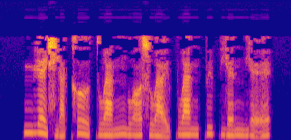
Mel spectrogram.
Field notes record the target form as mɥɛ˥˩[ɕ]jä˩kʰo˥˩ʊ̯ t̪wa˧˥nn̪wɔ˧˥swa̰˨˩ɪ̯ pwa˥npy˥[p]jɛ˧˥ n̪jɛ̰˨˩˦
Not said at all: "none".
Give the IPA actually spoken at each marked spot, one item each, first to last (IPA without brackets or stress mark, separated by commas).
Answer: ɕ, p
